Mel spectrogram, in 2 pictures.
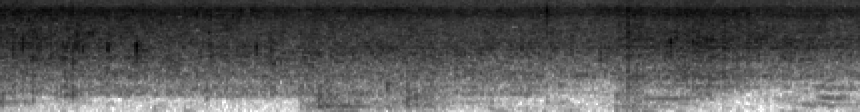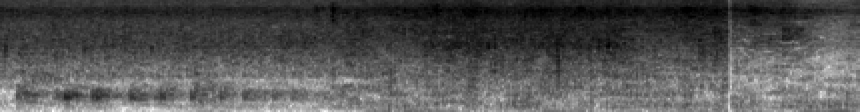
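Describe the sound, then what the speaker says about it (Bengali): Mango pieces go into hot oil tempered with black mustard seeds for a thin chutney, producing a constant bright sizzle that swells slightly toward the end, heard alone without talk. "সর্ষেটা ভাজা হয়ে গেছে, আমগুলো দিয়ে দেবো।"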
